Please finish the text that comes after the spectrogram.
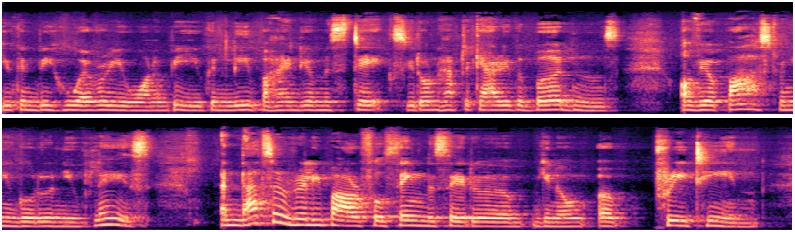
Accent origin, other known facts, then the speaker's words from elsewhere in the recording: Jharkhand, India; born there; I was born in Jharkhand, India, and both my parents were doctors in the military.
